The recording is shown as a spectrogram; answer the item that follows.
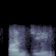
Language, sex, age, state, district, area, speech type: Punjabi, female, 18-30, Punjab, Mansa, urban, conversation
